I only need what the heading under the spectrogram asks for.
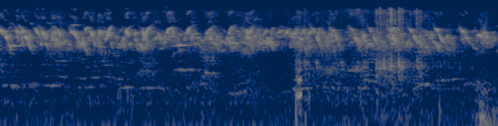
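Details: Belgian canaries in a breeder's aviary, many birds chirping and twittering together in a dense, continuous high-pitched chorus of rapid trills and short notes, with a few lower tones and faint background noise.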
